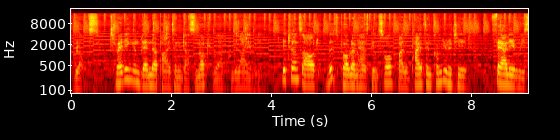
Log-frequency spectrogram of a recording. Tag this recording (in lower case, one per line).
speech
music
